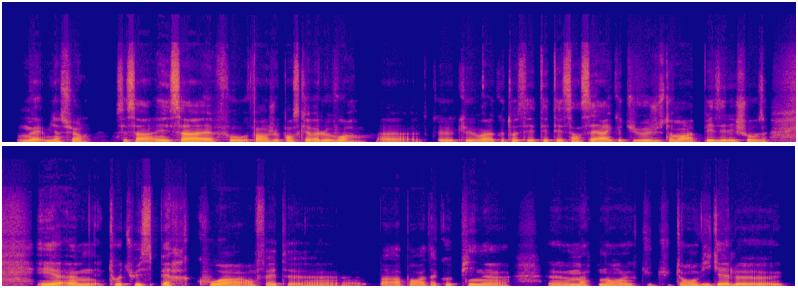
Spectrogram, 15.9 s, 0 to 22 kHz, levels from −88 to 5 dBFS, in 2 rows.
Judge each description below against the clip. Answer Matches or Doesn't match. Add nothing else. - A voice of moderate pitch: Doesn't match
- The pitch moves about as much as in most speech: Matches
